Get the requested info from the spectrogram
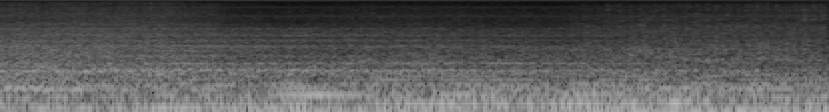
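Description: Street traffic: a steady low motor-vehicle engine rumble with road noise.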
